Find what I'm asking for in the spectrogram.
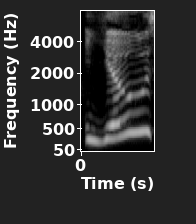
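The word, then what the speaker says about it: Io: The people attending the feast would shout, "Yo, Saturnalia!" That's spelled I-O, Saturnalia. And it's pronounced yo, right? – Yep, it's pronounced yo.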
